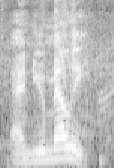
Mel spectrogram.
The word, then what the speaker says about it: Anumeli: But I had Shunteria right next to me, and I said, how do you say your name? And she said, Anumeli.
